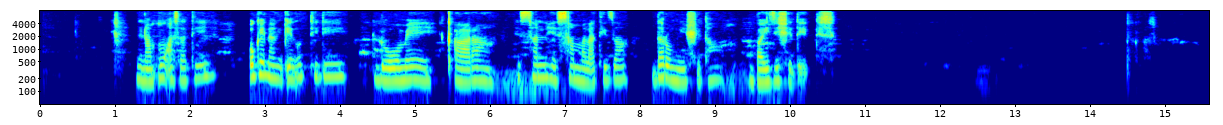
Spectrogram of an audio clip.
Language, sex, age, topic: Gamo, female, 25-35, agriculture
